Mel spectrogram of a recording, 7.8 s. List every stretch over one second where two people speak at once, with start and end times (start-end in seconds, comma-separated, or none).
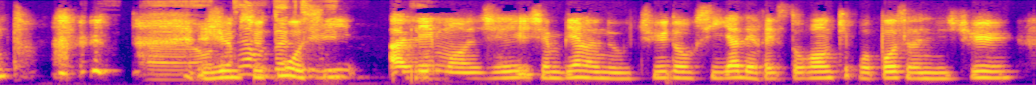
1.5-2.7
